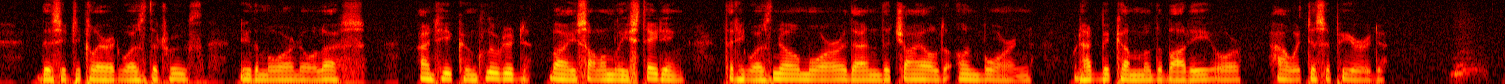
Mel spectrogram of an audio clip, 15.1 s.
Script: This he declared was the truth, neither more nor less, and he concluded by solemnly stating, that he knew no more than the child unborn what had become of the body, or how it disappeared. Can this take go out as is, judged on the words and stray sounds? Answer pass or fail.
fail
